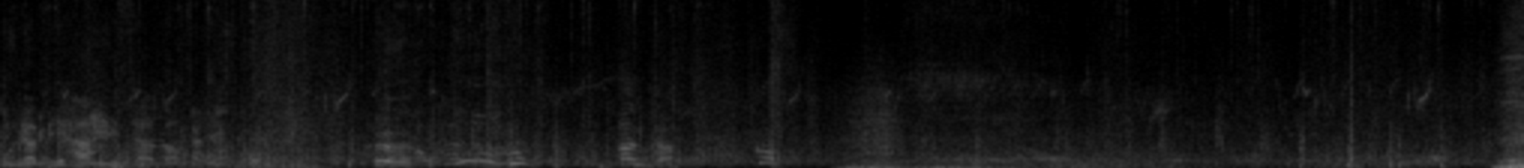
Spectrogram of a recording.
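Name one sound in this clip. Footsteps run quickly over dirt.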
